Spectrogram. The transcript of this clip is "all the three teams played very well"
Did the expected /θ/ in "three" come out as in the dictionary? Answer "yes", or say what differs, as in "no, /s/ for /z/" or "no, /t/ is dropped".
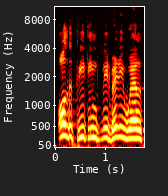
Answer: no, /t/ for /θ/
